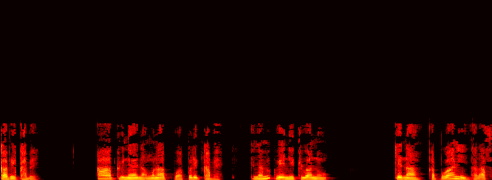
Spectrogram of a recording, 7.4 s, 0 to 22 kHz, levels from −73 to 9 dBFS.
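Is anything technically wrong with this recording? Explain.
Yes. Throughout the speech there is plainly audible AAC compression damage: nothing above 7 kHz, and a smeared, warbling texture on sibilants. This is likely a low-bitrate AAC-LC encode, consistent with about 24 kbps, where coarse spectral quantisation forces a lowered cut-off and gaps between bands.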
